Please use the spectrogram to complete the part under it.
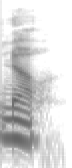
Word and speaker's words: know: And you don't pronounce the K in the word no. K-N-O-W.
